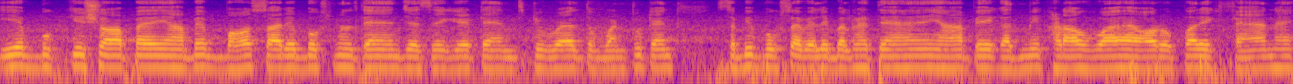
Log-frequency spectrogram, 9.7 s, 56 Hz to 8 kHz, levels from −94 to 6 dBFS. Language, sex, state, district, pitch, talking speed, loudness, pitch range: Hindi, male, Bihar, Katihar, 145 Hz, 225 wpm, -17 LUFS, 140-150 Hz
